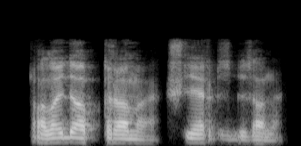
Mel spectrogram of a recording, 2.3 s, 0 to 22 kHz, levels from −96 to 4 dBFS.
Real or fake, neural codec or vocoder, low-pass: fake; autoencoder, 48 kHz, 32 numbers a frame, DAC-VAE, trained on Japanese speech; 7.2 kHz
